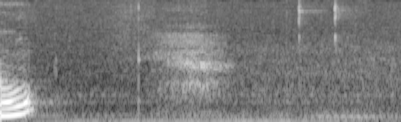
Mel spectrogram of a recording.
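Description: A few faint computer-mouse clicks in a quiet pause, a couple of them close together past the middle, after a woman's voice finishes a word at the very start.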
